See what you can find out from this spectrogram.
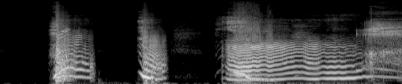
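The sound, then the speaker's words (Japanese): Three loud farts in quick succession, from gas built up over a week of constipation: two short, buzzy bursts followed by a long, wavering, drawn-out one lasting a couple of seconds, with no talking. “うわ、先輩3連発、えぐ。 便秘1週間だから、ガスもたっぷり溜まってたんだ。”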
